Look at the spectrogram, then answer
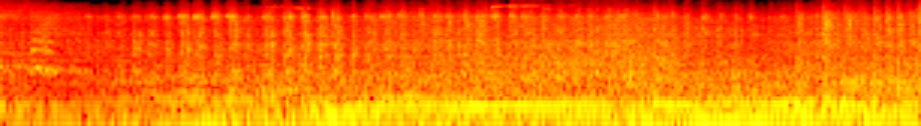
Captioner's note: engines revving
